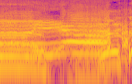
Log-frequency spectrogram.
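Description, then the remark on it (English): A loud human vocalization, a low strained growl that rises and shifts in pitch into a sustained, harmonic scream lasting under two seconds, then breaks off roughly at the end. “It starts as a growl of disgust, but ends up a scream of power.”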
